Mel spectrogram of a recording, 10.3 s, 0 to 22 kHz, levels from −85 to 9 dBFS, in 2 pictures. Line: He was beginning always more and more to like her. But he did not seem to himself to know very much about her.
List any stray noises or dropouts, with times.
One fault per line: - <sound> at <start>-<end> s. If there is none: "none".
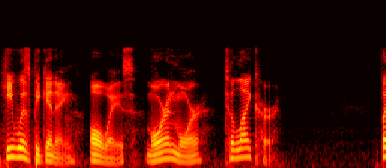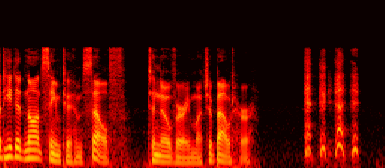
- breath at 9.2-10.0 s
